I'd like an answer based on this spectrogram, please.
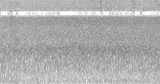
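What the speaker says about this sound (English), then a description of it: "That was until we hit a bit of a downpour." Heavy rain downpour outside a ceramics studio, a dense, constant wash of hiss with no individual drops standing out, steady and moderately loud throughout.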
